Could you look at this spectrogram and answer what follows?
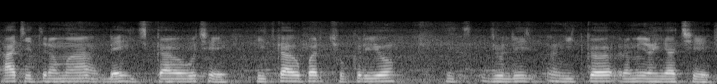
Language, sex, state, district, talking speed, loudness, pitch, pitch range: Gujarati, male, Gujarat, Valsad, 115 wpm, -17 LUFS, 135 Hz, 130-145 Hz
